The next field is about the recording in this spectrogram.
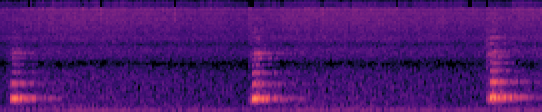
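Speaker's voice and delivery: tiny, very high peep; short squeaky chirps from a newborn duckling; hatchling chick. A narrator's reading. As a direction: peep like a just-hatched bird. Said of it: "struggled out of his shell and said".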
